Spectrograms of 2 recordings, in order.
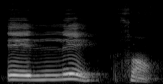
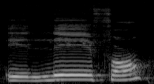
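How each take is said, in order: First: Éléphant stretched out slowly, each syllable distinct; teacher drawing out éléphant for the class; slow syllabified word. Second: Éléphant said slowly again with a questioning rise at the end; teacher repeating éléphant, inviting the class to echo; slow syllabified word, rising. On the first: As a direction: sound out Éléphant for children. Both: Shown as a demonstration. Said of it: "L-E".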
